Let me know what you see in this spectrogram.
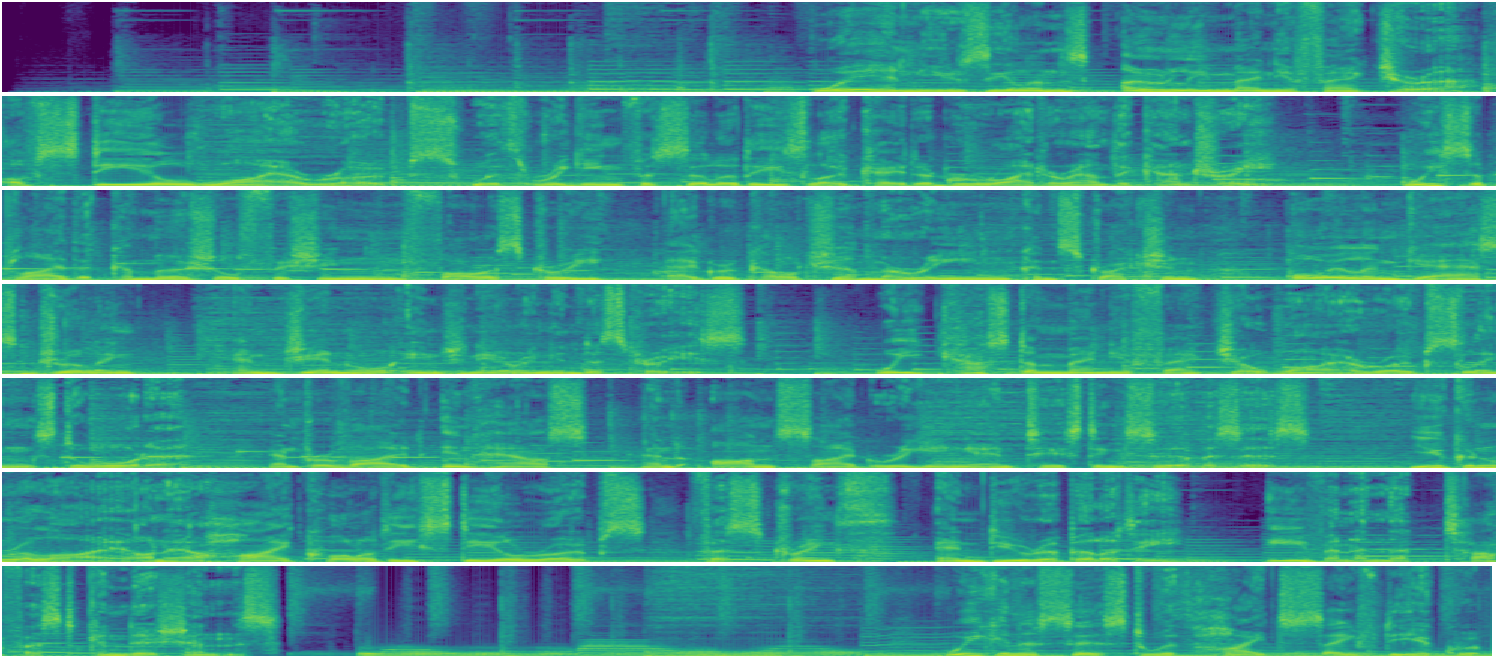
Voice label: manufacturing messages on hold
